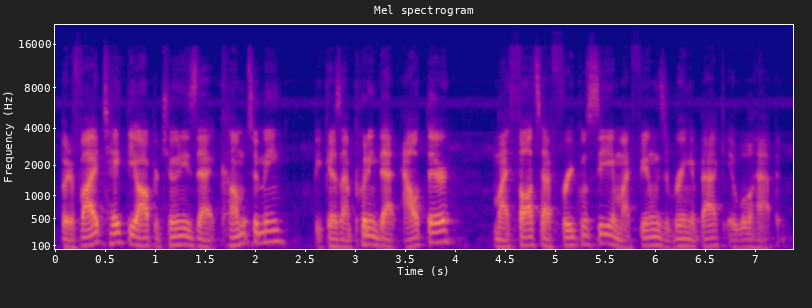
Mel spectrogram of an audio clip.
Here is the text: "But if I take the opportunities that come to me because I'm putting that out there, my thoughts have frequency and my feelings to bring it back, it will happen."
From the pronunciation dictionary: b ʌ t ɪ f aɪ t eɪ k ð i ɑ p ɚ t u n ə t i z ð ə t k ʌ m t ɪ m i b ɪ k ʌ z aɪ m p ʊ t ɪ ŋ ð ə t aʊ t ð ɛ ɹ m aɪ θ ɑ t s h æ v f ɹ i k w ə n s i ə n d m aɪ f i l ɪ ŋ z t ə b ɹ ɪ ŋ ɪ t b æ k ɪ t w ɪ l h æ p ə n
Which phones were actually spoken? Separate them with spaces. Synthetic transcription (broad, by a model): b ʌ t ɪ f aɪ t eɪ k ð i ɑ p ɚ t u n ə t i z ð ə t k ʌ m t ɪ m i b ɪ k ʌ z aɪ m p ʊ t ɪ ŋ ð ə t aʊ t ð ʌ ɹ m aɪ θ ɑ t s h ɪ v f ɹ i k w ə n s i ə n m aɪ f i l ɪ ŋ z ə b ɹ ɪ ŋ ɪ t b æ k ɪ t w ɪ l h æ p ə n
